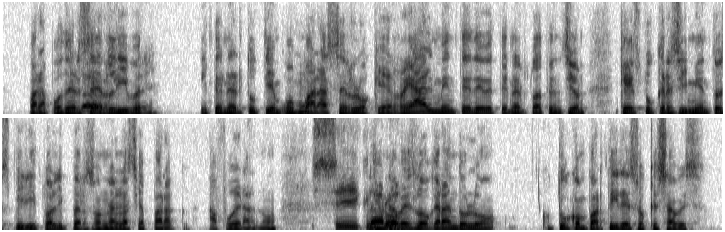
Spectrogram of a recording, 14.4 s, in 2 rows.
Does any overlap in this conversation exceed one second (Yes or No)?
No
